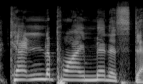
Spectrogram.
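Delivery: high, lilting British parliament question; mock British MP. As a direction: ask it like a pompous MP. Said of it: "I just love the way they speak".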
